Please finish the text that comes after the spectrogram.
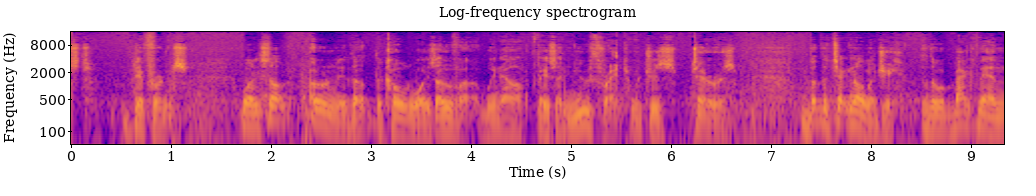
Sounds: Speech

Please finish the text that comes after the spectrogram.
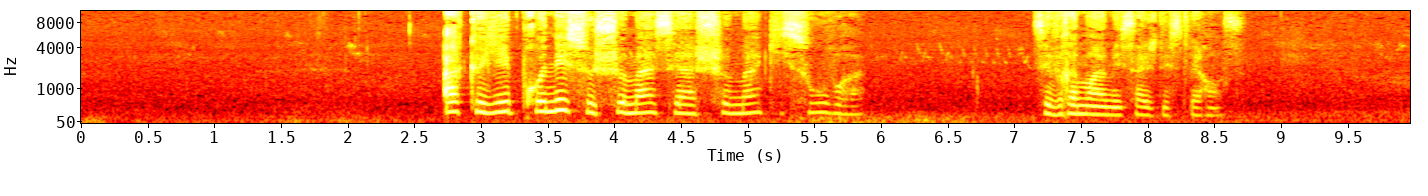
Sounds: Speech

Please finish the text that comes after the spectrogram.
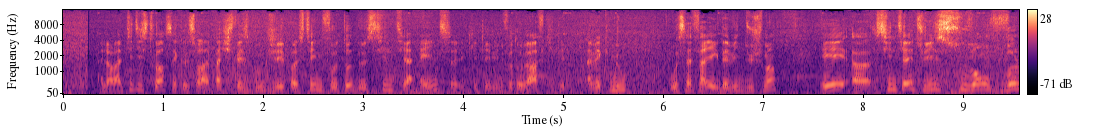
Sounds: Music, Speech

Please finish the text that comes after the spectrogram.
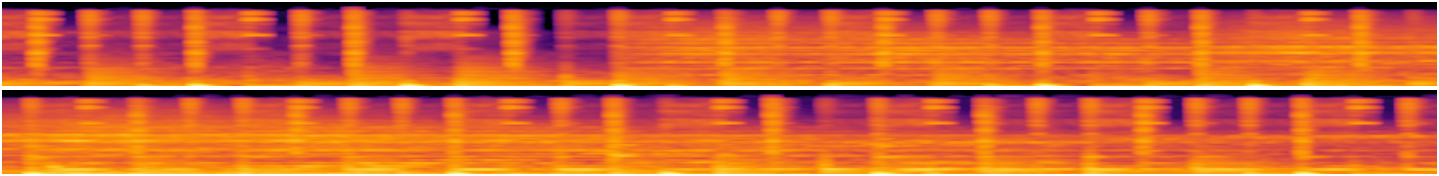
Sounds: Soundtrack music, Music

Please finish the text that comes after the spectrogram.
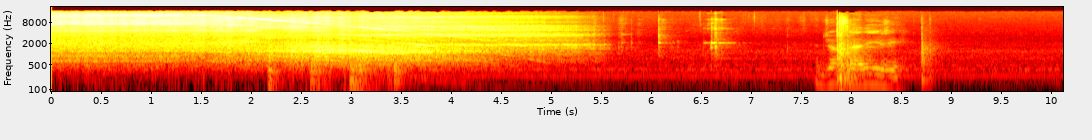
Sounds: Tools, Speech

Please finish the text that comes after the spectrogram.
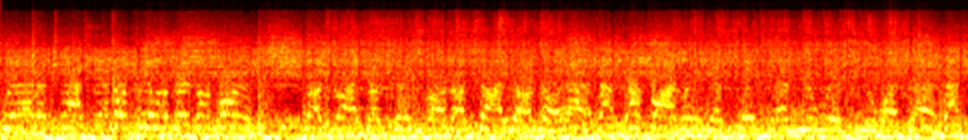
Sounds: Speech, Music

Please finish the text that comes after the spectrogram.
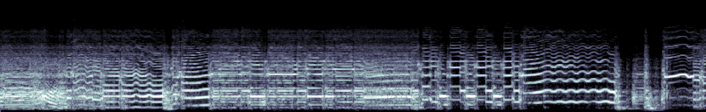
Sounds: Blues, Music

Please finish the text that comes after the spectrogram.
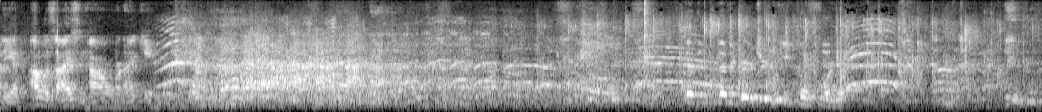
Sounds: Speech

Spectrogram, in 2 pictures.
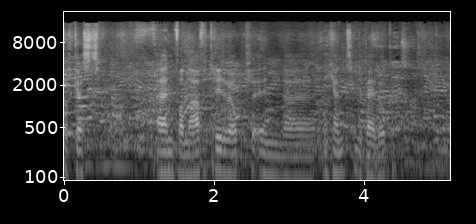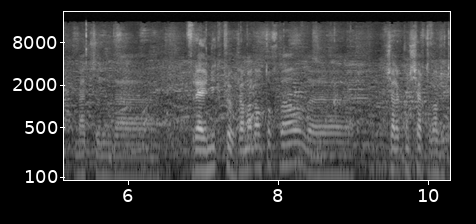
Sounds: Speech

